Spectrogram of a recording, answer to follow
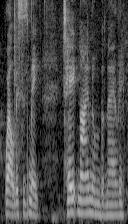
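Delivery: low, soft retold aside; confiding offer. Woman offering her number to the toilet attendant, low confiding tone. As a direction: murmur it low, as if slipping her a favour.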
